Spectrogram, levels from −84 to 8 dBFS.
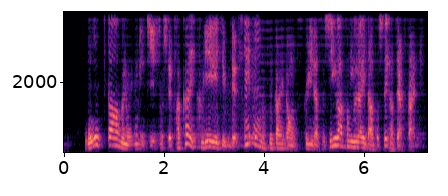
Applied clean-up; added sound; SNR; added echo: neural mask model DeepFilterNet 3.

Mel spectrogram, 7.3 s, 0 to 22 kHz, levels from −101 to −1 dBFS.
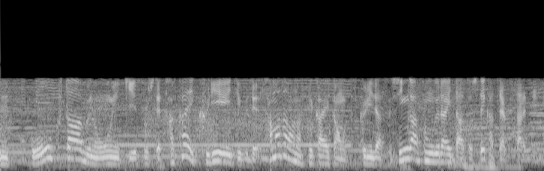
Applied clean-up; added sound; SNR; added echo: none; none; none; none.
